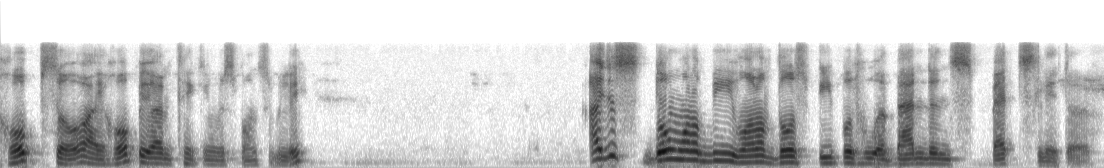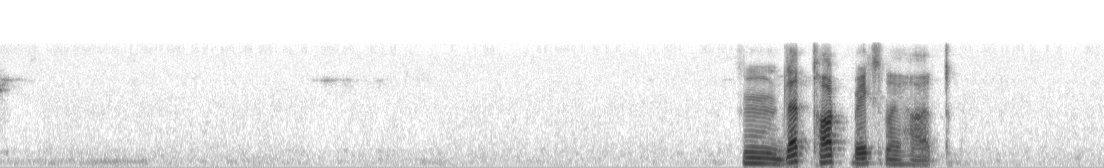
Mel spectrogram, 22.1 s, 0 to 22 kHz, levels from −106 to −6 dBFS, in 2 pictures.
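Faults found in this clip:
AMR wideband (HD Voice) codec, throughout: rough, raspy speech texture; band ends near 7.4 kHz, with a noise-filled 6.4 to 7 kHz band instead of true detail. Sounds like one of AMR-WB's lowest modes, around 8.85 kbit/s. A narrowband codec would sound muffled below 4 kHz.

Hard clipping at 6.59 to 6.66 s (about 3 dB overdrive), 7.59 s and 9.07 s: brief crackle on speech peaks as flat-topped waveforms add high harmonics. Unlike the steady codec rasp, it appears only on the loudest moments.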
